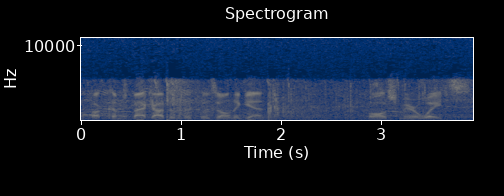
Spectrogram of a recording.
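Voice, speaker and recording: A man's voice, fairly high and with ordinary pitch variation, is heard over noticeable background noise. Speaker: TV hockey play-by-play announcer. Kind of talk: live play-by-play hockey commentary. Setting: arena broadcast booth. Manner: rapid, clipped play-by-play bursts tracking the puck; animated, quick exclamations at surprising plays.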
